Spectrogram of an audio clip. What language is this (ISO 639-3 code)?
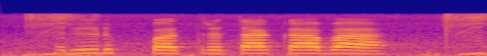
bho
